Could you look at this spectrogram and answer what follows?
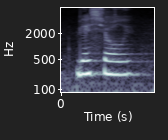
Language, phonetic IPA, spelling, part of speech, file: Belarusian, [vʲaˈsʲoɫɨ], вясёлы, adjective, Be-вясёлы.ogg
- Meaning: happy, merry, joyful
